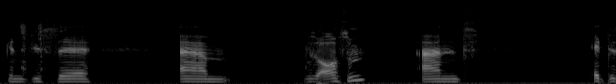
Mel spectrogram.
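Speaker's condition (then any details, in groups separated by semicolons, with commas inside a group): Cerebral palsy; tight muscles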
